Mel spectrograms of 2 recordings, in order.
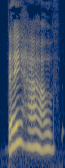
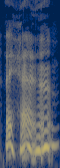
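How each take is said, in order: First: Said in the usual way. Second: A break in the voice on the vowel; voice cracking. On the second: Real, not acted. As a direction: voice cracks mid-word. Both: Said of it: "my voice just cracked".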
